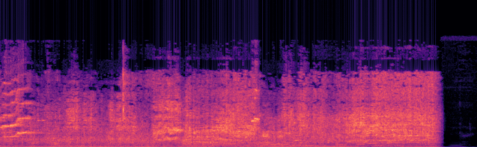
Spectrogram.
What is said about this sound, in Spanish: Ese sonido es un sonido que producen los elefantes y que se le dice que barritan. Es un sonido muy peculiar y que yo sentí que había escuchado en otro lugar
